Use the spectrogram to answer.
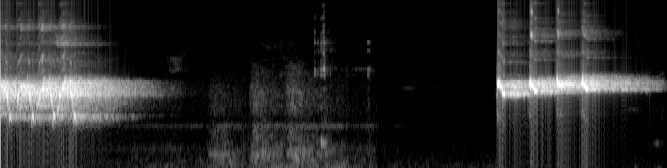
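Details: Sooty-headed bulbul in full garuda song: a loud raspy trilled burst that fades, near silence with faint scraps for about three seconds, then a sudden strong buzzy trill punctuated by sharp clicks.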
